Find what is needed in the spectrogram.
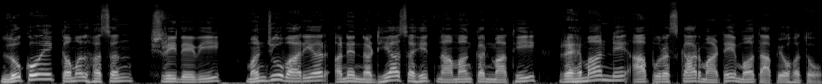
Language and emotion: Gujarati, neutral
